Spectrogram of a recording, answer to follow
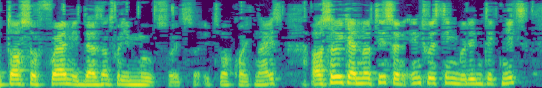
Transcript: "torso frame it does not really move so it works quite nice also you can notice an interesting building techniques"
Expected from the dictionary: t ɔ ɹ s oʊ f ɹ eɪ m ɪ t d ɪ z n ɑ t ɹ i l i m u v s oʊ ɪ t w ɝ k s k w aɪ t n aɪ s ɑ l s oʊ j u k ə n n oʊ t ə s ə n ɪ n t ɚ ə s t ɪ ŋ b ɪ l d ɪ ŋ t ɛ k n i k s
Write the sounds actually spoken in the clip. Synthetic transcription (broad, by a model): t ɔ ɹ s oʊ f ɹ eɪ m ɪ t d ɪ z n ɑ t ɹ i l i m u v s oʊ ɪ t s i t s k w aɪ t n aɪ s ɑ l s oʊ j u k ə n n oʊ t ə s ə n ɪ n t ɚ ə s t ɪ ŋ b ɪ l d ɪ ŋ t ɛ k n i k s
